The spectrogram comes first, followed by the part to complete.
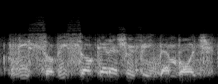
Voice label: searchlite, mood low, speech hun; War Thunder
